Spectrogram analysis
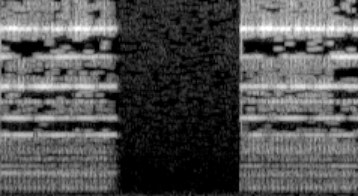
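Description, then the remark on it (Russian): A telephone bell rings twice in the hallway of a home, each burst about a second long with a one-second pause between, loud, with no voices. “Придя домой, Аверьяныч отправился было на кухню, чтобы напиться чаю, но тут в прихожей раздался телефонный звонок.”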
